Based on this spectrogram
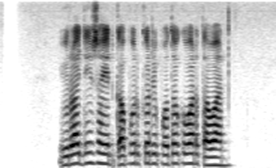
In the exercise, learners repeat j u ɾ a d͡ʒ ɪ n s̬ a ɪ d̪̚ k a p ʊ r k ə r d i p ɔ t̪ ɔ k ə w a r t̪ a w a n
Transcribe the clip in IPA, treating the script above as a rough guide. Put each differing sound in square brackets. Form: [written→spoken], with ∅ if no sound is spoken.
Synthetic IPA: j u ɾ a d͡ʒ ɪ [n→ŋ] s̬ a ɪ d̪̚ k a p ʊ r k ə r d i p ɔ t̪ ɔ k ə w a r t̪ a w a n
